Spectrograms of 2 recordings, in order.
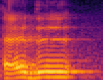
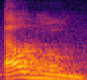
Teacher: الدال من طرف اللسان أد، والضاد من الحافتين أض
